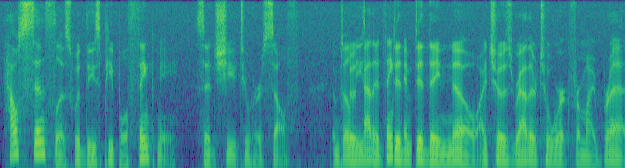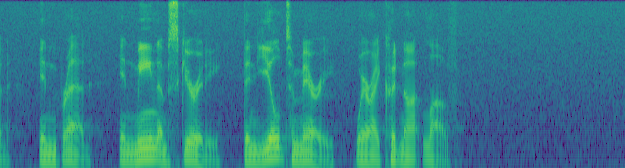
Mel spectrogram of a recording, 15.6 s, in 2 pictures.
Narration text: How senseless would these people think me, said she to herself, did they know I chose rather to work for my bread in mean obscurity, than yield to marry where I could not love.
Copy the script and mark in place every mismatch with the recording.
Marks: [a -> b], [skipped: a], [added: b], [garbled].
How senseless would these people think me, said she to herself, [garbled] did they know I chose rather to work for my bread in [added: bread in] mean obscurity, than yield to marry where I could not love.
